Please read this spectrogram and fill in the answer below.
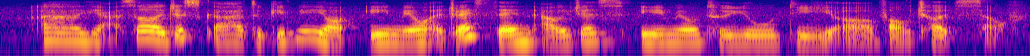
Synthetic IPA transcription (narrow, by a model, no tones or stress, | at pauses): ʔaja̰soaɪd͡ʒasahɛftuɡivmijɔʔimelə̰dɹɛsdɛ̃na̰ɪwd͡ʒasimeltʰujudiʌ̰va̰lt͡ʃəɛtsɛ̰lf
